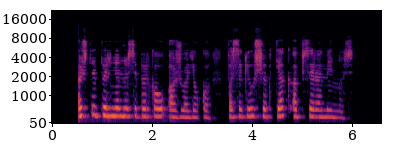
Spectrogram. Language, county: Lithuanian, Vilnius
